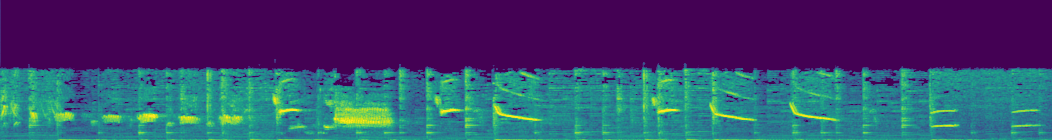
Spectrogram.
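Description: A songbird sings in a steady run of bright chirps and quick downward-sweeping whistles over a low, continuous humming background with no voices.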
